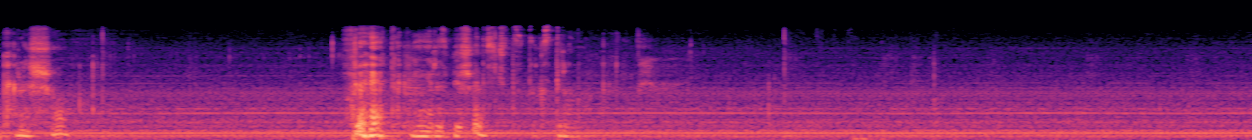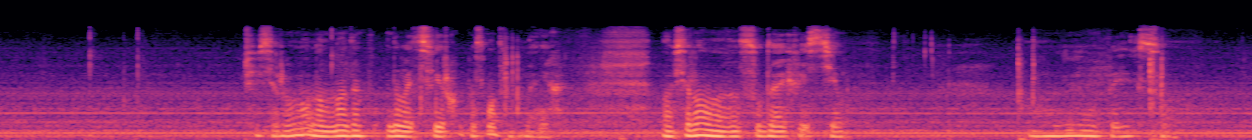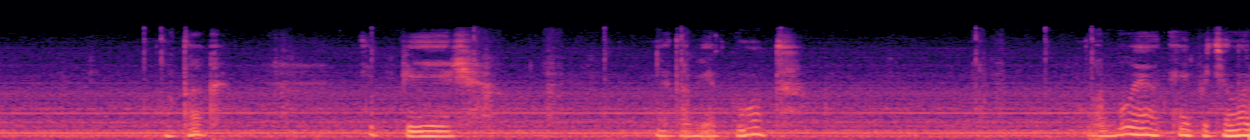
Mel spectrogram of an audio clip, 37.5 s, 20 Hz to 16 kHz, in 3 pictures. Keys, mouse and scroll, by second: 0.9-3.9 middle drag, 5.2 scroll down 1, 7.7-15.7 middle drag, 15.7-16.7 scroll up 1, 17.5 KP_7, 22.6 g, 28.6-35.4 drag, 36.9 scroll down 2.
